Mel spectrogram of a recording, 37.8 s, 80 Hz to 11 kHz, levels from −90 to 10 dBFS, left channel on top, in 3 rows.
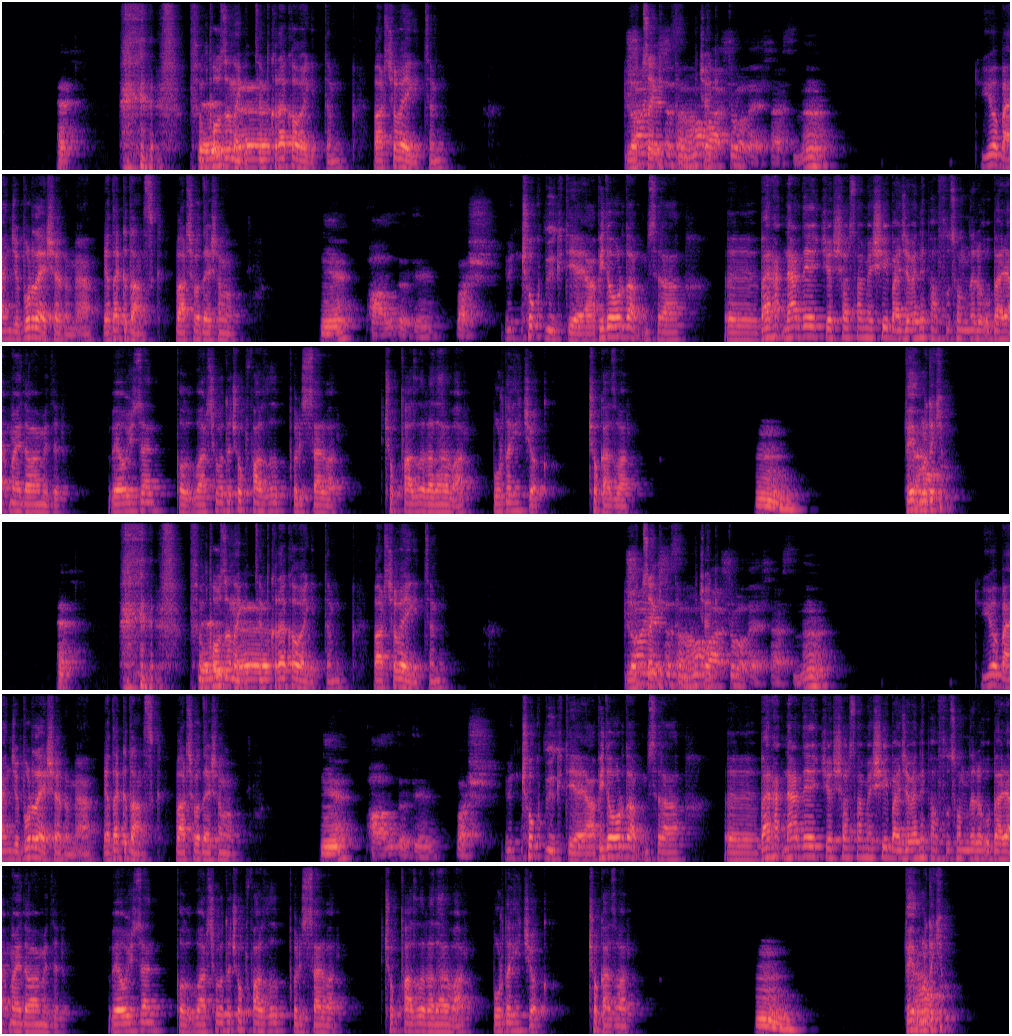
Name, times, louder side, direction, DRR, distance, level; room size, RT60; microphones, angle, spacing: voice 1, 1.5-4.3 4.7-5.5 7.8-8.9 12.3-14.5 14.8-15.5 18.9-21.3 21.6-26.0 26.5-27.1 27.4-29.4 30.0-31.0 31.4-31.9 32.5-33.0 36.5-37.0, right 1 dB, 5° right, 1 dB, 2.1 m, -26 dB
voice 2, 2.5-3.4 7.8-10.3 16.6-16.9 17.2-18.0 18.3-18.7 19.4-19.5 34.6-35.1 36.5-37.0, right 1 dB, 20° right, -5 dB, 4.0 m, -27 dB
14.5 x 9.2 x 4.1 m, 0.40 s
head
